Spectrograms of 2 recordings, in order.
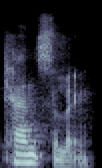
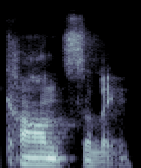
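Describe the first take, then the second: First: The vowel stays; the voice resonance shifts. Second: The vowel itself is changed to sound British. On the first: The speaker calls it right. "I think you'd say canceling. It would just have a resonance" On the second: The speaker calls it wrong. "You wouldn't say canceling"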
